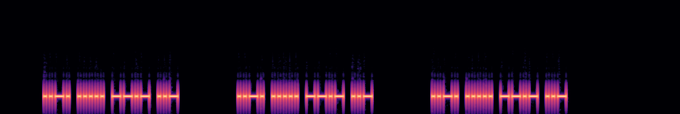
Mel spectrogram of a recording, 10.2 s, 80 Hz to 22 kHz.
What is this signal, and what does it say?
Morse code, heard as a keyed tone, about 28 wpm, 700 Hz. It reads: F5QU F5QU F5QU
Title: DXCC-100 Call Signs - 4 Characters - Repeated 3x - 28wpm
